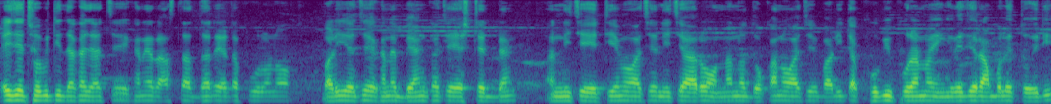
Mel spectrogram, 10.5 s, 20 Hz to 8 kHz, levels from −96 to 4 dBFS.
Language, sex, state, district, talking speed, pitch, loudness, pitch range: Bengali, male, West Bengal, Kolkata, 195 wpm, 125 Hz, -22 LUFS, 125-130 Hz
